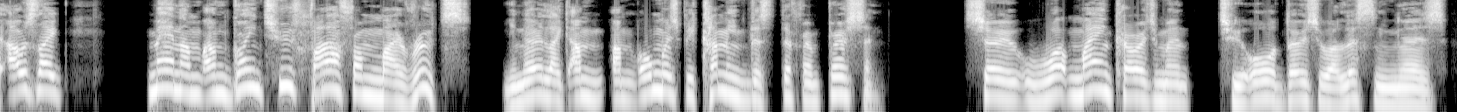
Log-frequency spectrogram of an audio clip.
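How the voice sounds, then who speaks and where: A man's voice: fairly high pitch, dry recording. A man who grew up in Samoa and New Zealand, a guest entrepreneur on a podcast, speaking earnestly and encouragingly in casual interview talk. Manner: earnest, encouraging, repeats words.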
